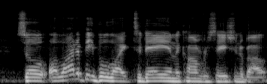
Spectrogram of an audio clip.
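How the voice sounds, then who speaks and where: This voice has a dark, mellow tone, somewhat breathy, with an American accent. The intonation is lively and the pace fairly quick. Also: man. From Southern California, Inglewood. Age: 40s. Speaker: pastor. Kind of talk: interview conversation.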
